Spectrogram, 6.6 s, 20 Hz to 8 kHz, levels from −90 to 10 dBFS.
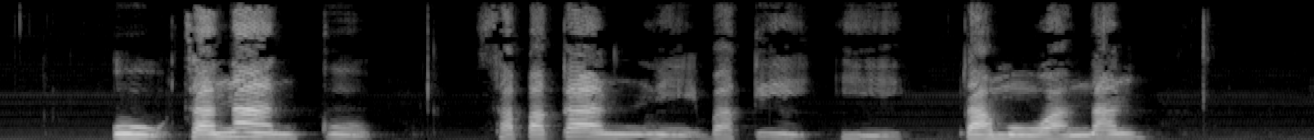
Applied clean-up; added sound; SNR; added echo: none; none; none; none.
